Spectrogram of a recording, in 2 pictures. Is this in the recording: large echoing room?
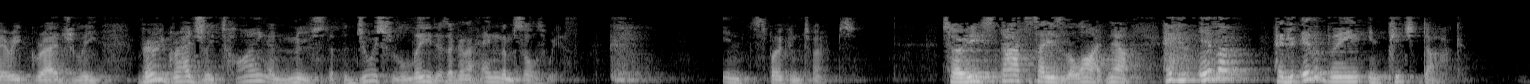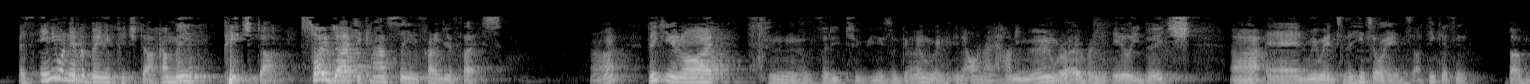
yes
